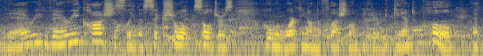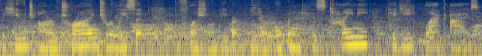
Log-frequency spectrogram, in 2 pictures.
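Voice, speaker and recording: A woman's voice: fairly low pitch, unhurried, over a noisy crowd. A woman reading a children's book aloud, now and then stumbling and restarting over words. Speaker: volunteer story reader.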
